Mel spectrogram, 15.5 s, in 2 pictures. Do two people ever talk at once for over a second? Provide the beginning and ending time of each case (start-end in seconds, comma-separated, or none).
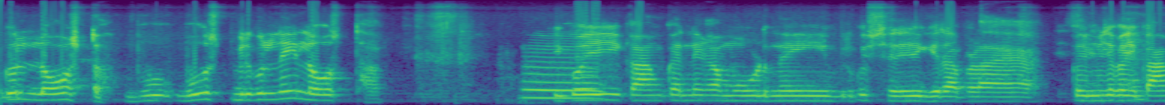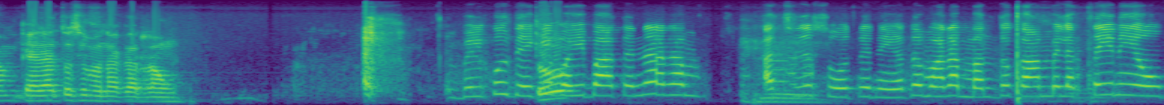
none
